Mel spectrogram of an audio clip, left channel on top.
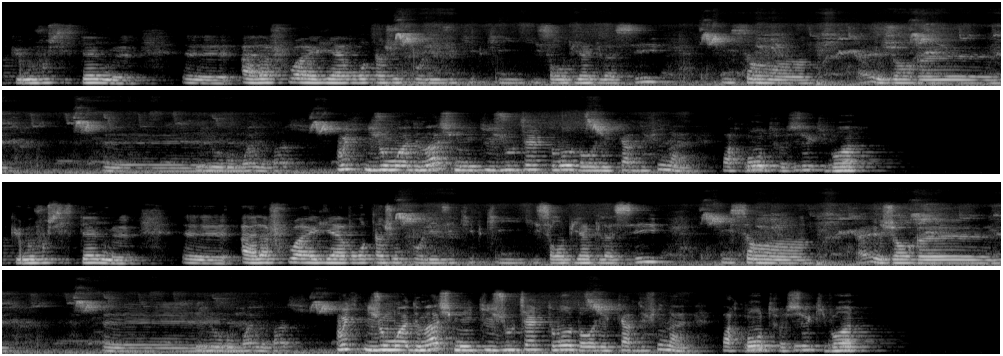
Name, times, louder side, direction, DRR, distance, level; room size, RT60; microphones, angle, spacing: voice 1, 0.0-6.8 7.1-10.1 11.0-12.4 13.3-16.9 17.2-18.5, right 2 dB, 60° right, 7 dB, 0.7 m, -23 dB
sound 1, 3.7-16.9, left 1 dB, 10° left, 0.8 m, -34 dB
voice 2, 11.9-13.1 17.4-18.5, equal, 25° right, 4 dB, 0.4 m, -30 dB
5.8 x 5.4 x 3.1 m, 0.73 s
head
